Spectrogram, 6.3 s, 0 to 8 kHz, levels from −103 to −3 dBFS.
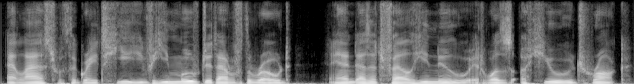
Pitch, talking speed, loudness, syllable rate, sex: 105 Hz, 225 wpm, -21 LUFS, 4.5 syllables/s, male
